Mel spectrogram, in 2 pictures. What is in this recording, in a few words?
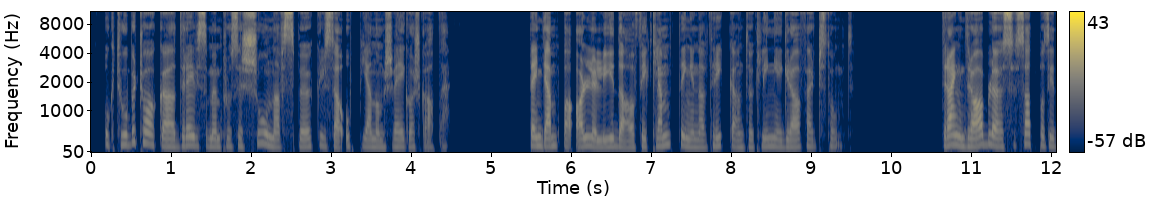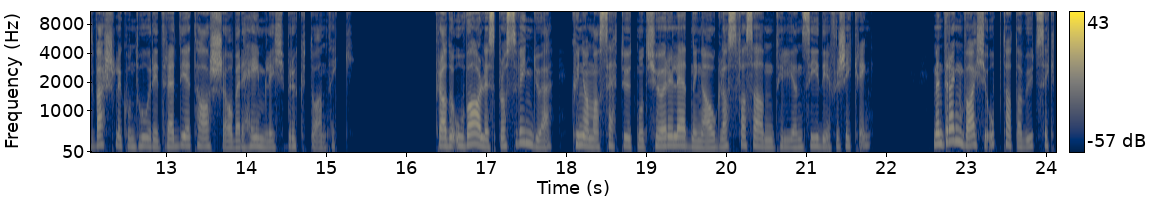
no lydbok, norwegian, female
